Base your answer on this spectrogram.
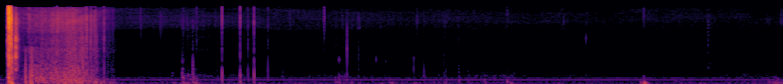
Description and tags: The strike of a match and letting it burn a bit.
strike, fire, start, match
